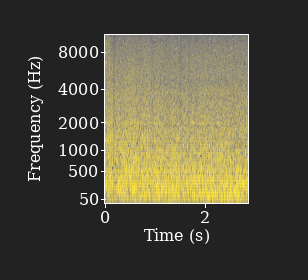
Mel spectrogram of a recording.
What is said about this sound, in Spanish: el agua que llega hacia ti, deja su espuma y se va. Frente a ti el océano su poder.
